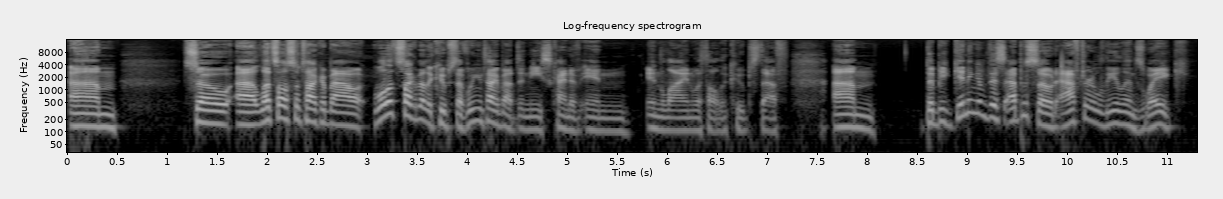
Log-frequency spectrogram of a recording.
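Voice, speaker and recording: A man's voice: medium pitch, expressive, normal speed, no echo, clean studio sound. A man hosting a podcast, talking casually and rambling with lots of fillers and restarts. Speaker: podcast host. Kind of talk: casual chat about a TV series.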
